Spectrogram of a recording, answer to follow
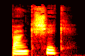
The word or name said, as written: bankcheck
